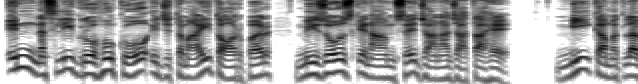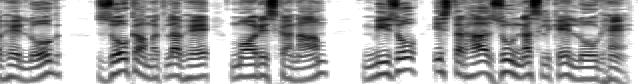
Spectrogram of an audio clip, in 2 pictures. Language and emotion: Urdu, neutral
